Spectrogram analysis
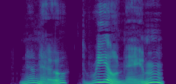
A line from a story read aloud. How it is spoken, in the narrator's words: said Holmes sweetly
